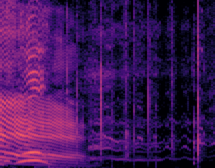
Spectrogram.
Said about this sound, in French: Je crois qu'il y avait peu d'applaudissements quand même. Merci Parce que d'habitude, c'est moi qui applaudis beaucoup.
